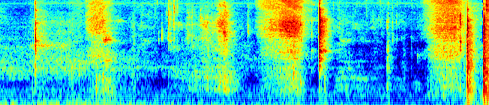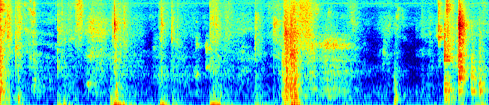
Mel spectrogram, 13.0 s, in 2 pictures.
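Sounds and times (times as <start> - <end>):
man chewing: 1.8 - 4.4.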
